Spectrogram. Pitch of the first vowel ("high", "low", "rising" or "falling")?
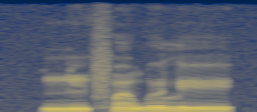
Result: low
